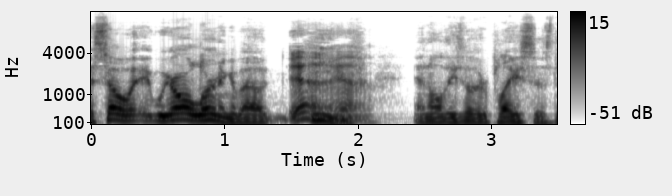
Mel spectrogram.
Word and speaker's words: Kyiv: And well, why do I say Kyiv and not Kiev? Because Kyiv is the Ukrainian pronunciation.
